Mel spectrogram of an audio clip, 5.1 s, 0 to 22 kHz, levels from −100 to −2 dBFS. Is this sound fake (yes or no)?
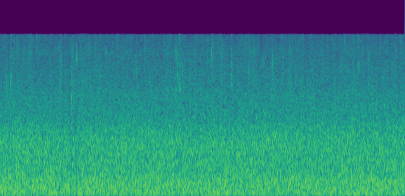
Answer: no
